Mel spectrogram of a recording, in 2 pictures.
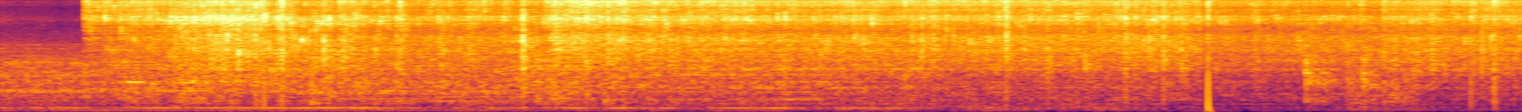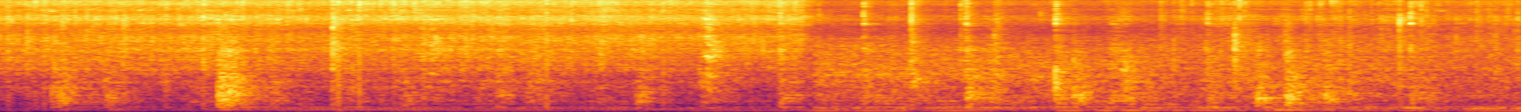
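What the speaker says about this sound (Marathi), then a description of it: "आता तेल गरम झालेलं आहे कांदा घालूया" Chopped onion sizzles in hot oil in a wok (kadhai), a continuous close crackling hiss with occasional stirring clatters, steady throughout and free of speech.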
